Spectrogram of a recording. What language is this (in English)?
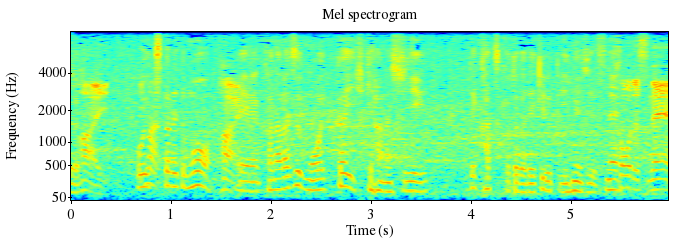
Japanese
